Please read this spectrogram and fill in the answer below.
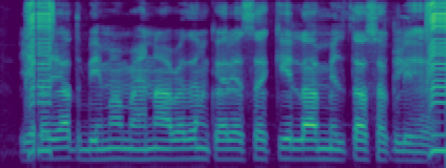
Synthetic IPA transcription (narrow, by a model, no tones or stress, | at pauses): jɐd̪jaːt̪biːmamɛɦɪnaːbeːd̪ənkəɾesekilaːbʱmɪlt̪asɐkliɦɛː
